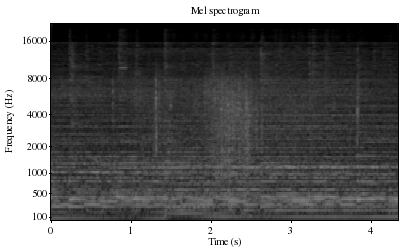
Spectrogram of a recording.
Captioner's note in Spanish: Sonido al cerrar el armario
